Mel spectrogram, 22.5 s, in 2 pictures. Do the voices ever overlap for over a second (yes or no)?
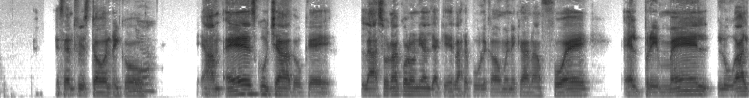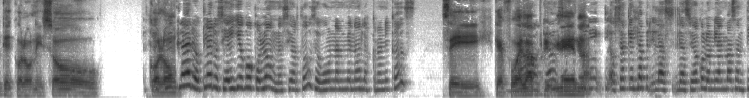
yes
